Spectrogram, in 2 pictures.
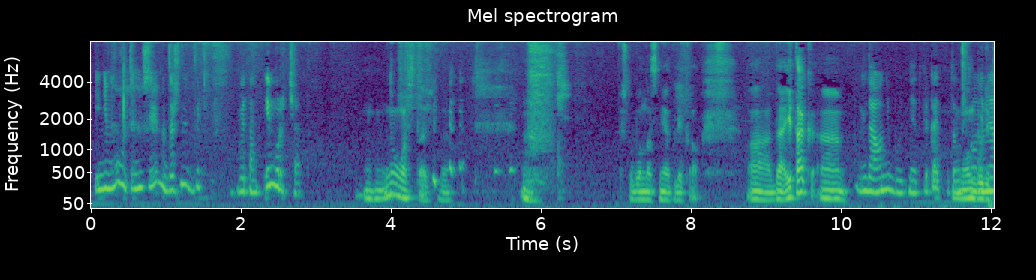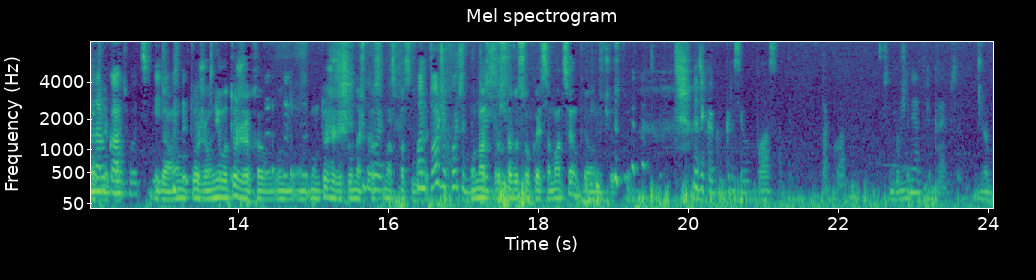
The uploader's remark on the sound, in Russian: Запись из эфира в инстаграм. В процессе записи к нам зашел котенок. Звук откровенно не получился.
